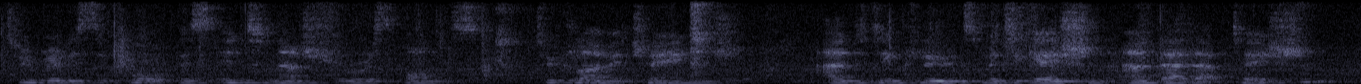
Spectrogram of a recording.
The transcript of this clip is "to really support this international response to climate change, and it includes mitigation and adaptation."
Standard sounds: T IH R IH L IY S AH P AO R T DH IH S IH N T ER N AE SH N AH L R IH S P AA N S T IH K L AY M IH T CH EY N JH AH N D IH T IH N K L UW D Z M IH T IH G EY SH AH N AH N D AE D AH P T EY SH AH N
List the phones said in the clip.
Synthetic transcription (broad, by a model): T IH R IH L IY S AH P AO R T DH IH S IH N T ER N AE SH N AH L R IH S P AA N S T IH K L AY M IH T CH EY N JH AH N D IH T IH N K L UW D Z M IH T IH G EY SH AH N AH N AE D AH P T EY SH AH N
